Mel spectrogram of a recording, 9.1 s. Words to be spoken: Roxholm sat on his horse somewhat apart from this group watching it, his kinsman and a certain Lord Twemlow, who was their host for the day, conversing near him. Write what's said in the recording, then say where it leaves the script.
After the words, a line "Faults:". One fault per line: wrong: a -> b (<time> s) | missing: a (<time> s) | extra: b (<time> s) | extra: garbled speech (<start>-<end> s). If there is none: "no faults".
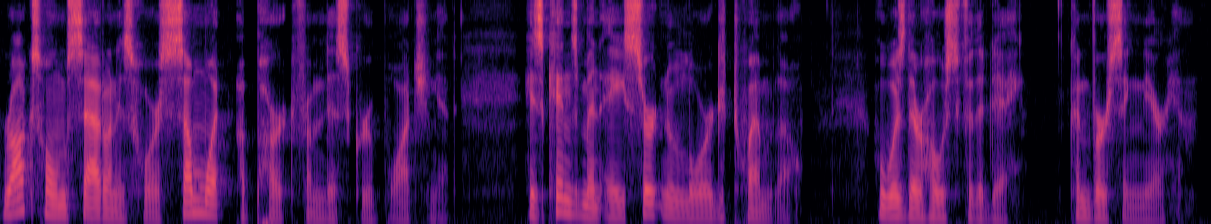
Roxholm sat on his horse somewhat apart from this group watching it, his kinsman a certain Lord Twemlow, who was their host for the day, conversing near him.
Faults:
missing: and (4.5 s)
